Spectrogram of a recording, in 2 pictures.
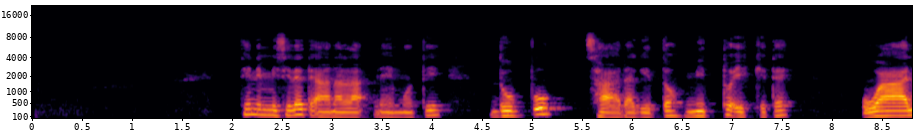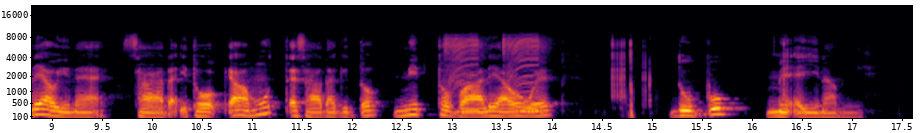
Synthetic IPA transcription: tɪnmɪsɪlɛt̪ɛʔaːnɐlɐʔneːmːʊt̪ɪ | d̪ʊbːʊ | saːd̪ɐɡɪd̪ːɔmɪt̪ːɔɪkːɪt̪ɛ | waːlɪjawjɪnɐ | saːd̪ɐ̰ʔɪt̪o̞ːpʼːɪjawɐmʊt̪ʼːɛsaːd̪ɐɡɪd̪ːɔmɪt̪ːɔvaːlɪjawɔwɛj | d̪ʊbːʊ | mɛʔɛjɪnɐmɪ

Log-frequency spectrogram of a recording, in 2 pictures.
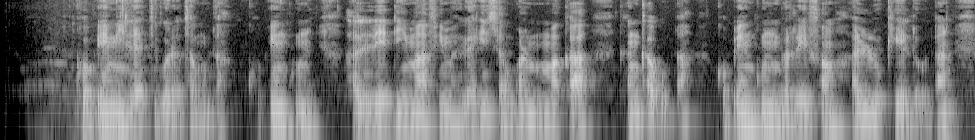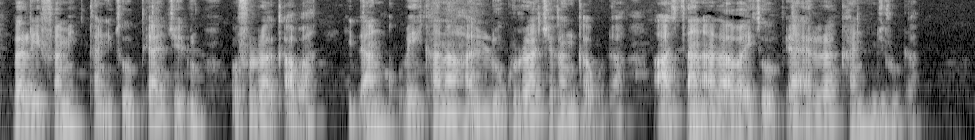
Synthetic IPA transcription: kʰɔpʼe̞ːmiːlːɐt̪ːɪɡɔd̪ɐt̪ɐmʊᶑɐ | kʰɔpʼeːŋkʊn | hɐ̰lːe̞ːd̪iːmaːfɪmɐɡɐɾiːsɐwɐlmɐkaː | kʰɐŋkʼɐ̰bʊᶑɐ | kʰɔpʼːeːŋk̬ʊnbɐrːe̞ːfːɐmɐhɐ̰lːuːkʰḛːlːɐᶑaːnbɐrːe̞ːfːɐmɛkɐnɪt̪jo̞ːpʼːɪjaːd͡ʒɛᶑʊ | ʔɔfɪrːa̰ːkʼɐ̰bɐ̰ | hɪᶑaːŋkʼɔpʼe̞ːkʰɐnaːɦɐ̰lːuːɡʊrːaːt͡ʃːɐkɐŋkʼɐ̰bʊᶑɐʔa̰ːst̪ʼaːnɐ̰laːbaːɪt̪jo̞̰ːpʼːɪja̰ːʔɪ̰rːaːkʰɐnd͡ʒɪɾʊᶑɐ̥

